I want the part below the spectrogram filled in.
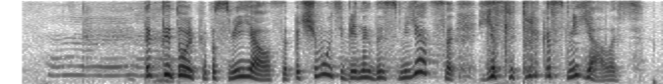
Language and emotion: Russian, positive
